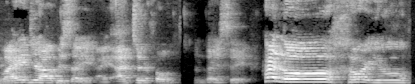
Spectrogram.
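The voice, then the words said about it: Strong put-on foreign accent. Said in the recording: “your strong accent”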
